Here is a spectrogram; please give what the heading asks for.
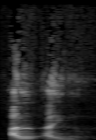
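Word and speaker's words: العَيْنُ: Al-ainu. The eye. We pronounce lam. Al-ainu.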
